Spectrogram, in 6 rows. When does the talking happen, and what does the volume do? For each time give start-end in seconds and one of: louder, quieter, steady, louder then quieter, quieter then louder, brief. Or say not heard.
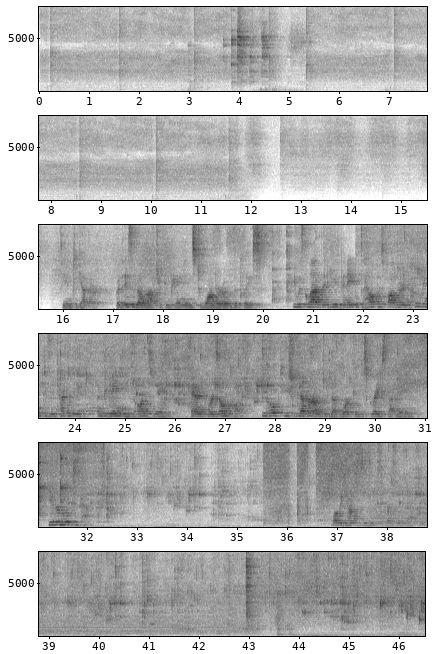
15.9-32.0 steady
36.7-38.5 brief.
